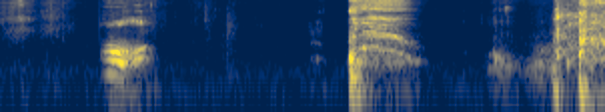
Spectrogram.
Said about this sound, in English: is blowing his nose. That's why he had to take a break.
